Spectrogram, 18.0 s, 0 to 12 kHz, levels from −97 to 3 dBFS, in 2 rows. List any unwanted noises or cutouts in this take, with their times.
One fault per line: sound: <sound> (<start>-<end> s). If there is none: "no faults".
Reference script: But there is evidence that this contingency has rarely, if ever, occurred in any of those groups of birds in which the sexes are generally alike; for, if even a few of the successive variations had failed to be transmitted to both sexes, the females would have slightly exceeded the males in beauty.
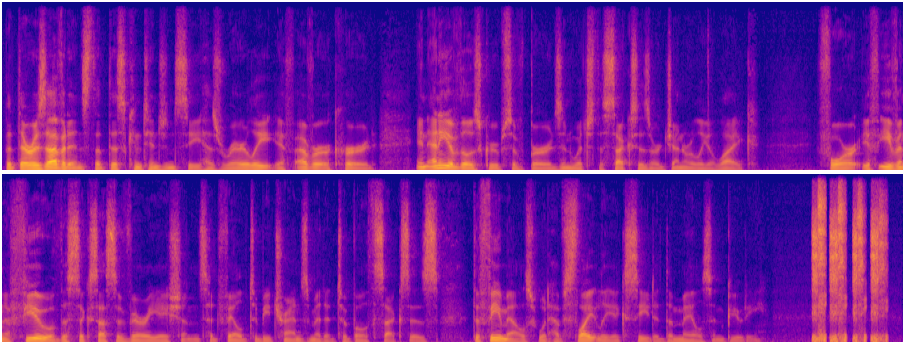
sound: laugh (17.1-17.9 s)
